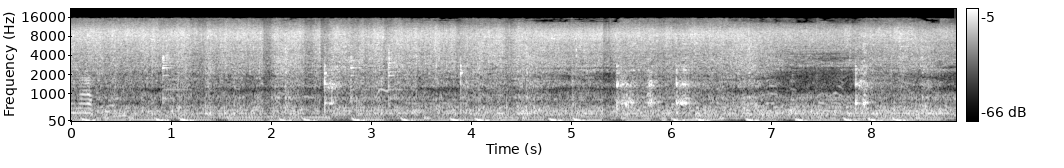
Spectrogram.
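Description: Diced tomato, onion and garlic sizzling in oil in a non-stick wok while a wooden spatula stirs them, with a steady sizzle and intermittent scrapes of the spatula against the pan.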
